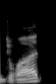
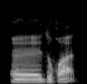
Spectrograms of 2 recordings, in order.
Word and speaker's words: droite: drogue exactement très bien voici là te ne se prononce pas parce que ce masculin des jo taux de retour de droit les masculins et pour indiquer la direction on prononce la tête parce que c'est féminin tourner à droite tourner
